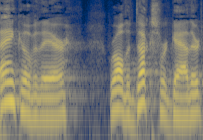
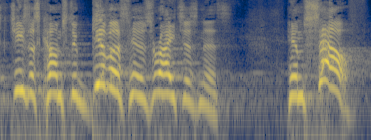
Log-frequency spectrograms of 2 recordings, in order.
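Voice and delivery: preaching shout; 8 semitones higher, much slower than usual. Acted. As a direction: cry it out to the congregation.

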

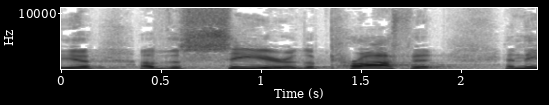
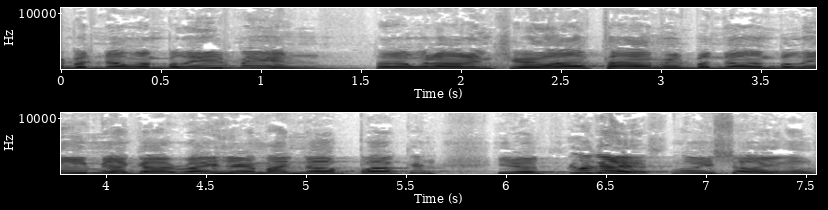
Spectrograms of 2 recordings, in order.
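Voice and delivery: higher-pitched, insistent crazy-man rant; ranting braggart; 6 semitones higher than usual. Acted. Preacher playing a crazy man with grand claims, ranting. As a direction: pour out wild boasts in a high, pressing voice.

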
